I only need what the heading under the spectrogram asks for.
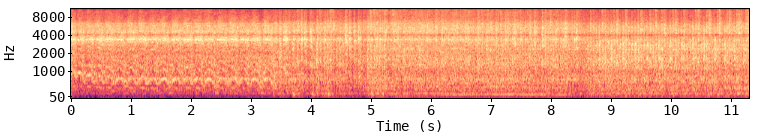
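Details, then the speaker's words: Marine Perkins 4.236 diesel (1984/85) that was 3 months in salt water, started the next day to check for water in the oil and run for hours to dry. It cranks, catches and settles into a hissy, clattery run with no clear fault yet. "Now I'm gonna start her up, see if there's a lot of water in the oil and so on, and I'm gonna leave it running for a few hours to dry up."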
